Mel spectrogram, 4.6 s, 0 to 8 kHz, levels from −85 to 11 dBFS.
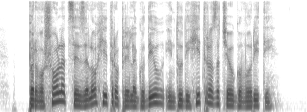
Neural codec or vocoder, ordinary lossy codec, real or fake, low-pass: none; none; real; none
